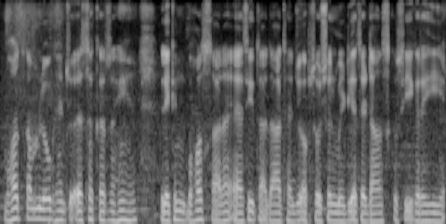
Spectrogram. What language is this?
Urdu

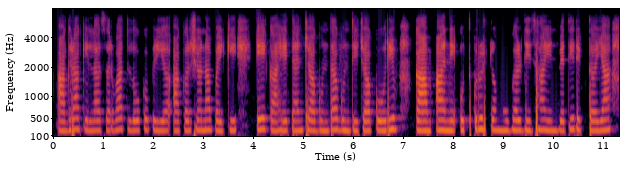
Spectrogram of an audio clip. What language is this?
Marathi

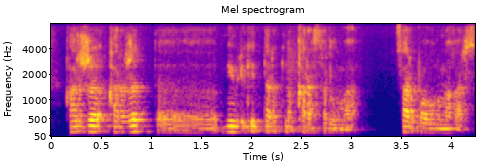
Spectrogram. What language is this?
Kazakh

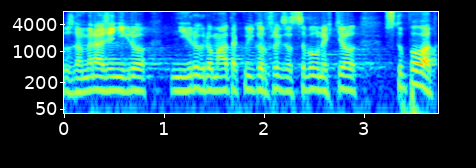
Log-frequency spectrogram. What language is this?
Czech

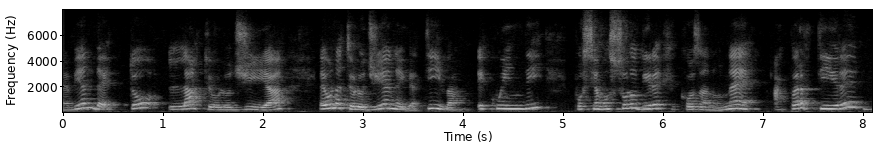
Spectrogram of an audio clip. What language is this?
Italian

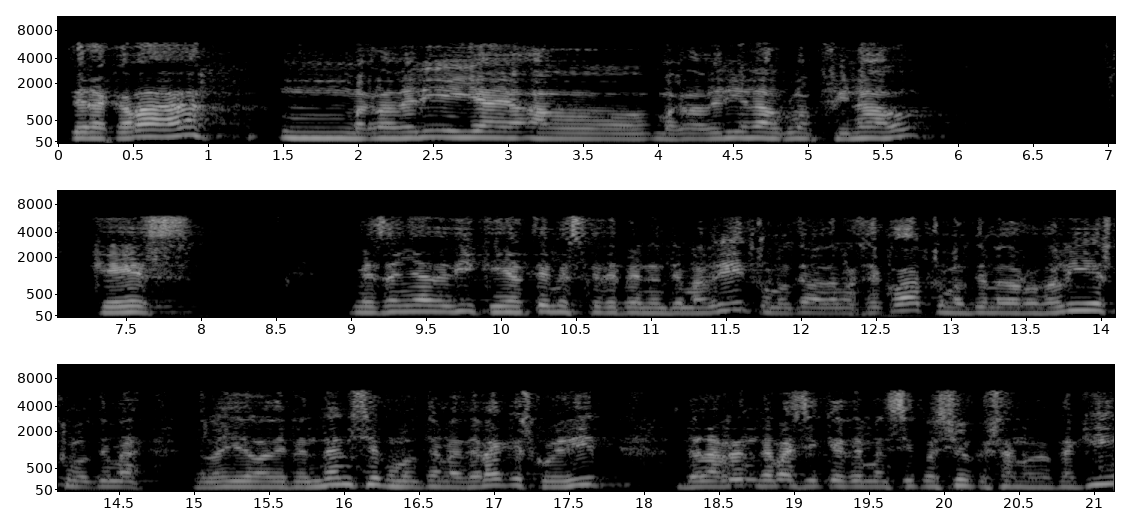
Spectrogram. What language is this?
Catalan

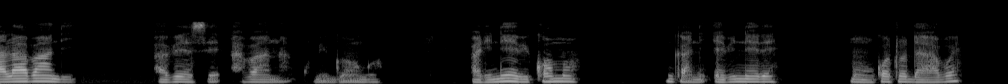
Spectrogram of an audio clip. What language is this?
Soga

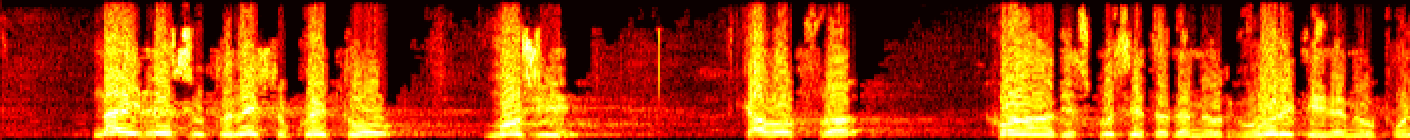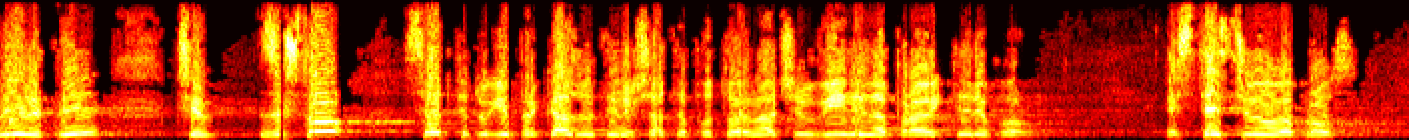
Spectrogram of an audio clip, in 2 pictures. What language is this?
Bulgarian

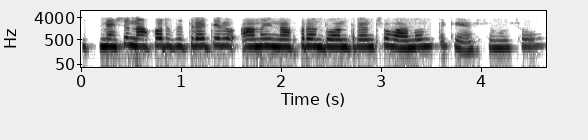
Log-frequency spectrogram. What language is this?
Kashmiri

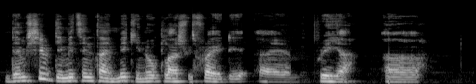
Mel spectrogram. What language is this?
Nigerian Pidgin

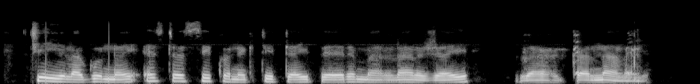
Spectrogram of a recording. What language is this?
Esperanto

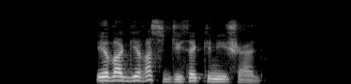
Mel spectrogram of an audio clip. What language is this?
Kabyle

